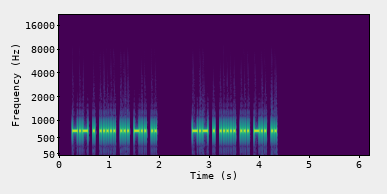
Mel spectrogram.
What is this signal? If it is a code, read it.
Morse code, heard as a keyed tone, about 36 wpm, 700 Hz. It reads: KE5SDI KE5SDI
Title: USA Call Signs - 6 Characters - Repeated 2x - 35wpm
